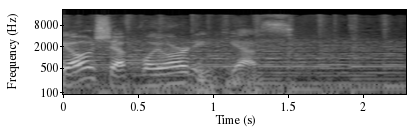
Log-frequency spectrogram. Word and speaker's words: Boyardee: they say Oh chef boyardee yes he want to make sure they pronounce his name right so he put the bo y dash areee on it and and then he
